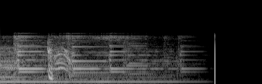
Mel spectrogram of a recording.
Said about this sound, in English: He's coughing over his entry, intro there. You okay? I forgot to press the cough button.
